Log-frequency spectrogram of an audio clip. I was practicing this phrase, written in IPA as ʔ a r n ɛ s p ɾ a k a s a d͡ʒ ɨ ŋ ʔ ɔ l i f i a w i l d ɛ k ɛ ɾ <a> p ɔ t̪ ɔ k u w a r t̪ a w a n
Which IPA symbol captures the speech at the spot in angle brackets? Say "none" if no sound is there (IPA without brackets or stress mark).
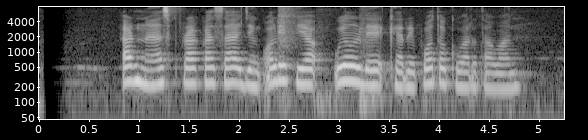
i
